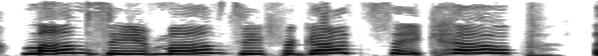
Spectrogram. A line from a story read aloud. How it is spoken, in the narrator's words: Judd became terrified and let out a whining scream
